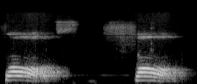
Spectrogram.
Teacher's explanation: Tekanan tebalnya sangat tebal karena dia huruf idbaq menghujam ke atas.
